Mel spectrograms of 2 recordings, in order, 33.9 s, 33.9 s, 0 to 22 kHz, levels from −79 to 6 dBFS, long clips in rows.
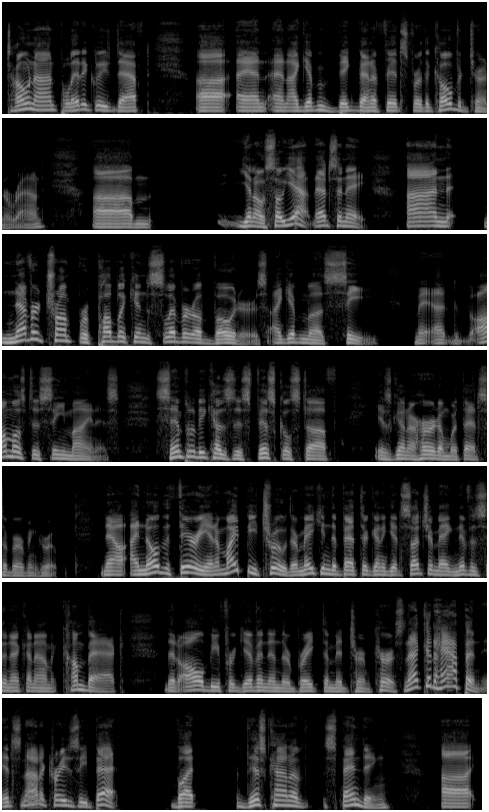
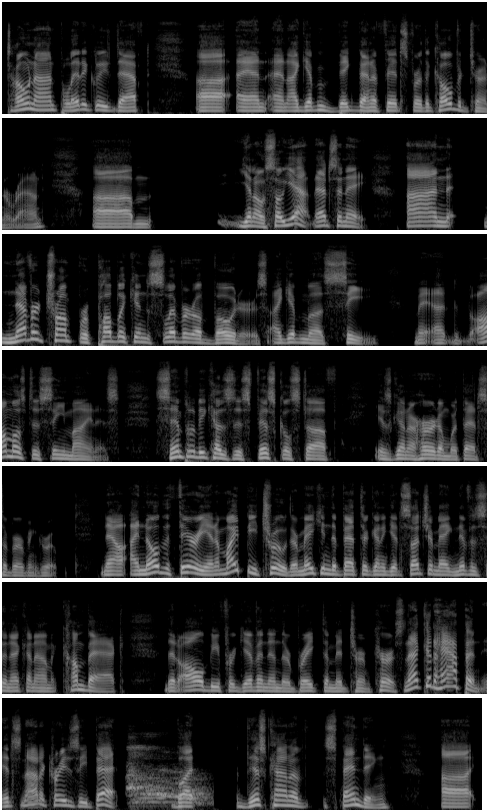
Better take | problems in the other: first | dog barking; noticeable; at 30 s; peak 3 dB below the speech

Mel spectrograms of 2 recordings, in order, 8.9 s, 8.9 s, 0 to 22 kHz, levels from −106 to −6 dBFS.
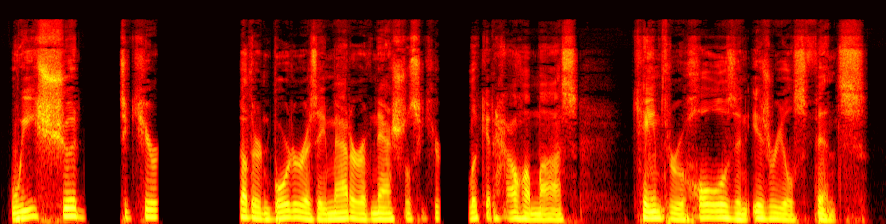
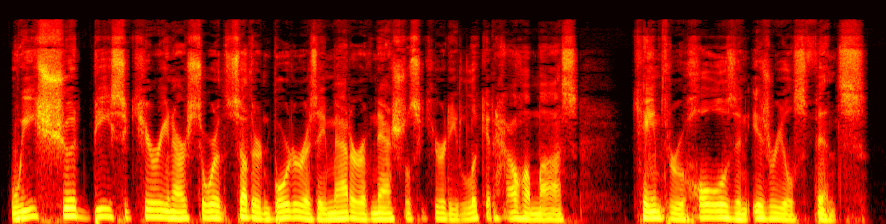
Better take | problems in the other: second | audio cutting out; at 1 s, at 1.5 s for 1 s and at 4.5 s

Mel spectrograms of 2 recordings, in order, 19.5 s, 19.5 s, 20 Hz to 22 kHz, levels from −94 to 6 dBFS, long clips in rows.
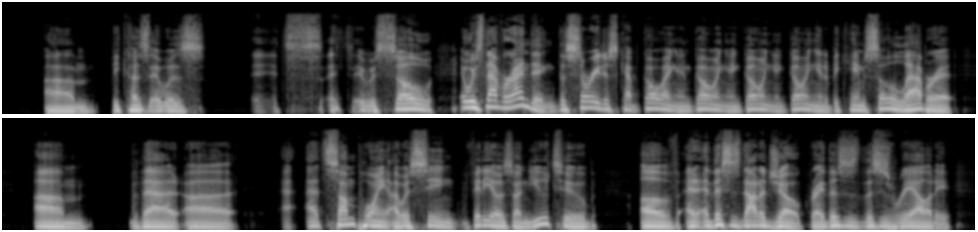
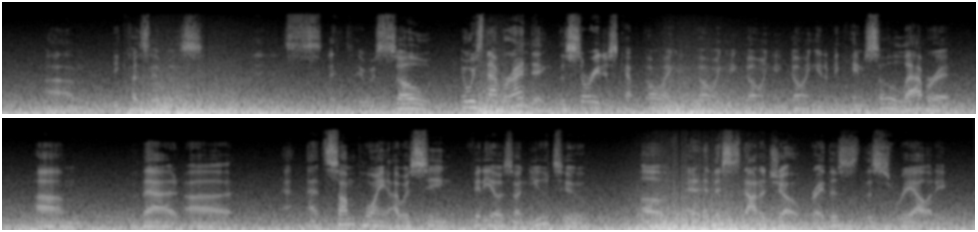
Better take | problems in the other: first | wind noise on the microphone; heavy; 3 dB below the speech

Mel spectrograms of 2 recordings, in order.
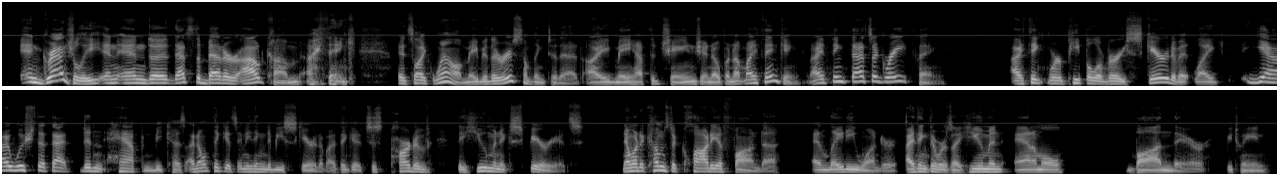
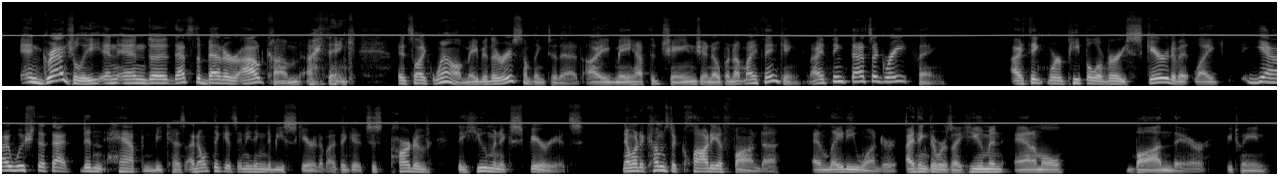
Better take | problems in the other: first | high-pitched whine; loud; throughout; 4.5 kHz, 5 dB below the speech; faint in the first

